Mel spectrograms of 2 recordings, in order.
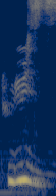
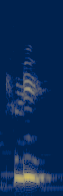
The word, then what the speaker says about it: plus: Je suis la plus âgée. Tu es la plus habile. Elle est la plus heureuse. Donc vous voyez que dans ces trois phrases, on prononce z.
